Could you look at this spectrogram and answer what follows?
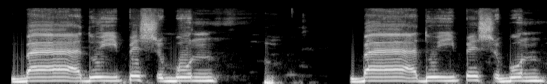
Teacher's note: দুই পেশের উচ্চারণ ঠোঁট গোল করে নুন যুক্তভাবে পড়তে হবে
